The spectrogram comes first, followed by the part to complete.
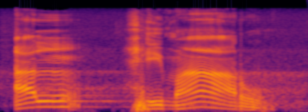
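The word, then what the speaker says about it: الحمار: Kita lihat huruf ha, al-himaru, ya. Mana huruf qamariyahnya? Huruf ha, ya, huruf ha. Karena dia bertemu dengan huruf qamariyah, maka alif lam ta'rifnya ini dibaca dengan cara bacaan yang terang atau jelas.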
